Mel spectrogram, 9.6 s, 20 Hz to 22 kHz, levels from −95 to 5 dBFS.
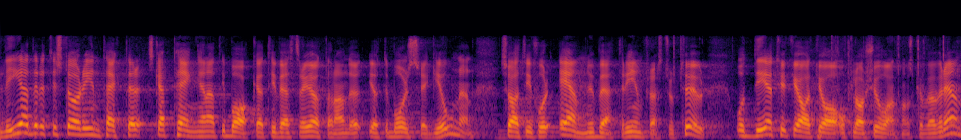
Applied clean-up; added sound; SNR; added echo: none; none; none; none.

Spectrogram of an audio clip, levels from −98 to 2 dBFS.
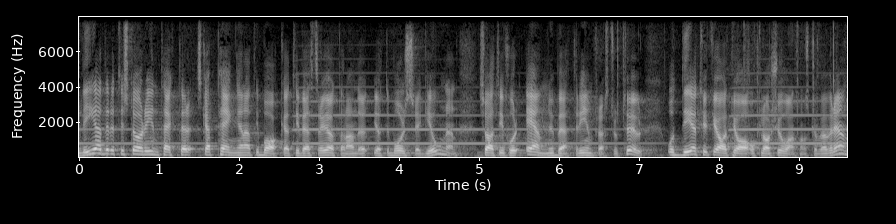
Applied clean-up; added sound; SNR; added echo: none; Trumpet; 16 dB; none.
